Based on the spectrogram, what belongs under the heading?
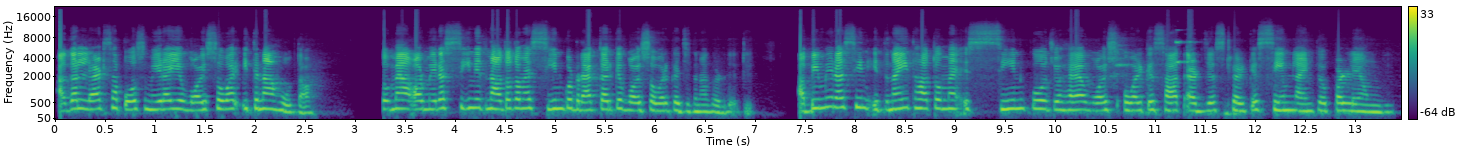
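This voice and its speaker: A woman with a high, light voice walks through a software tutorial step by step. She explains patiently and goes back over key points. The recording is dull and lo-fi. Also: moderate pace. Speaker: animation tutorial host.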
